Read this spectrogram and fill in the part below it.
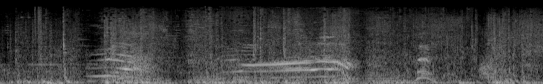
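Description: Creatures snarl and shriek loudly.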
